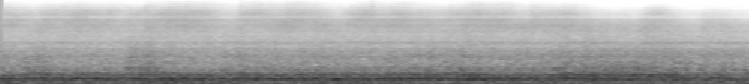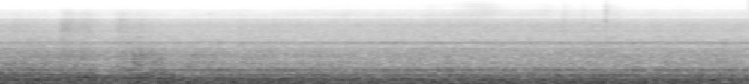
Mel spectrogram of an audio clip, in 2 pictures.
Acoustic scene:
subway train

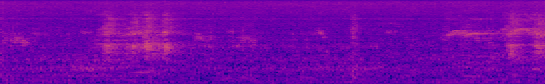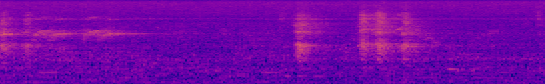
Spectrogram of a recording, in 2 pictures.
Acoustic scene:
park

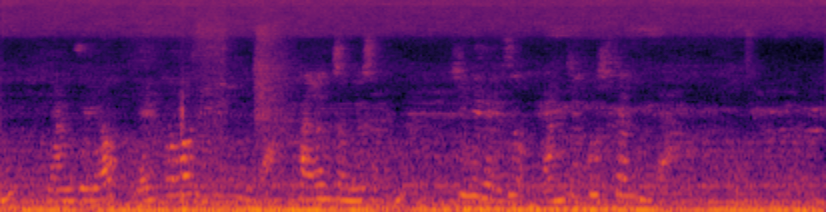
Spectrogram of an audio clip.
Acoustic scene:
bus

